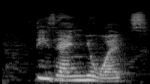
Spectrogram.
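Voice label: "tizennyolc", Hungarian pronunciation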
